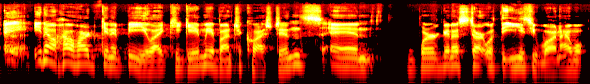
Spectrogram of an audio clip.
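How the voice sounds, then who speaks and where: A man's voice: a little high, expressive, fairly quick, bright, forceful tone. A man hosting a casual group interview. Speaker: host.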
